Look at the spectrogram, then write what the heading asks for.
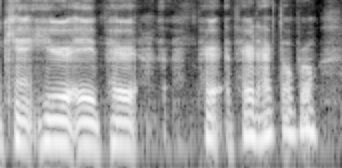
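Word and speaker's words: pterodactyl: Do you know why you can't hear a par a parodactyl bro? Because the P is silent.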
